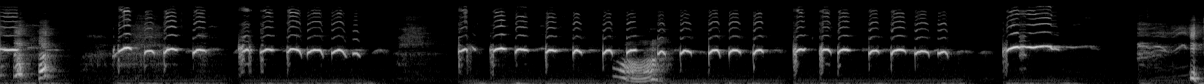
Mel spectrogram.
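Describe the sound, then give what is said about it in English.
A pet bird whistles loudly right at the microphone in rapid, repeated bursts of chirpy, rising and falling notes, pausing briefly between phrases before starting again. “He whistles right at the microphone.”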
